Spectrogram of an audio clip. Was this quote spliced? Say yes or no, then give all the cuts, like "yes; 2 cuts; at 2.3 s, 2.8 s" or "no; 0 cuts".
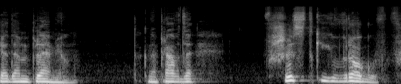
no; 0 cuts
